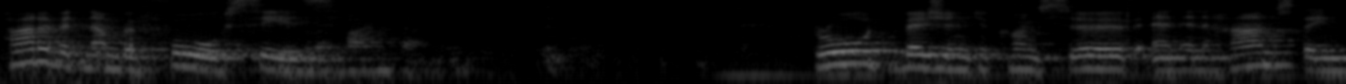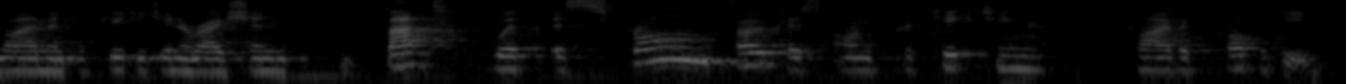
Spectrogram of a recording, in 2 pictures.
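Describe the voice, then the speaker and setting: A woman's voice: lowish voice, measured pace, reverberant, rough recording. A woman with a New Zealand accent, a councillor raising concerns in a meeting, forthright.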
